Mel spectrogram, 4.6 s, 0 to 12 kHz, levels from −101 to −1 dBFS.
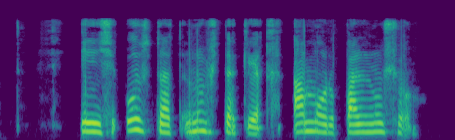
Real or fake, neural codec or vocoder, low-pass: fake; codec, 16 kHz, 4 kbps, FreqCodec, larger model; 7.2 kHz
